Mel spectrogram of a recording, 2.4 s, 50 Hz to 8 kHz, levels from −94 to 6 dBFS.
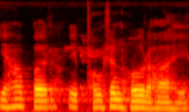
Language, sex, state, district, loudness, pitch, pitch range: Hindi, male, Bihar, East Champaran, -31 LUFS, 135 Hz, 130-145 Hz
